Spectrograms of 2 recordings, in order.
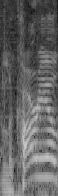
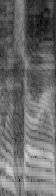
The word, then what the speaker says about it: Lucario: luar Lucario lario Lucario I say Lucario but I think I said that once in message boards kept saying I said it wrong so it's probably Lucario but I'm going to say Lucario I all right I don't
